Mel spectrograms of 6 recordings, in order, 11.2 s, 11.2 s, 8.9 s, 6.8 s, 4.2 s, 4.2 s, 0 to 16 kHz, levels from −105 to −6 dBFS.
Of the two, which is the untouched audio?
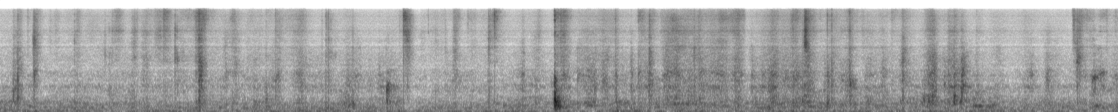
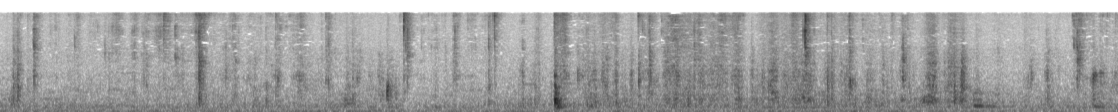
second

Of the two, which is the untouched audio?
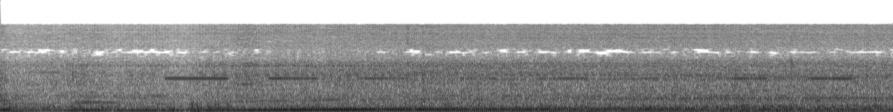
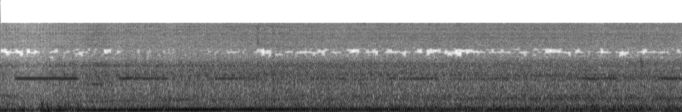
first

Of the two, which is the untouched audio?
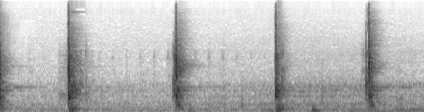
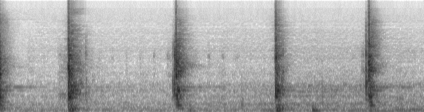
first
